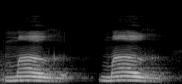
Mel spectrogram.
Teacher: அதனால் ஹல்க எழுத்து, மேல் தொண்டை எழுத்து.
